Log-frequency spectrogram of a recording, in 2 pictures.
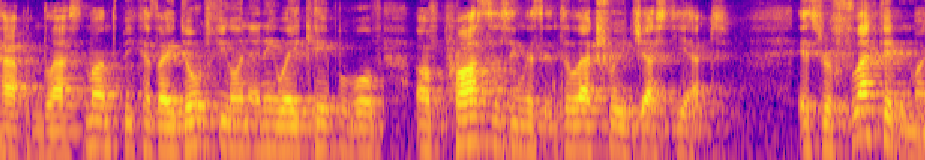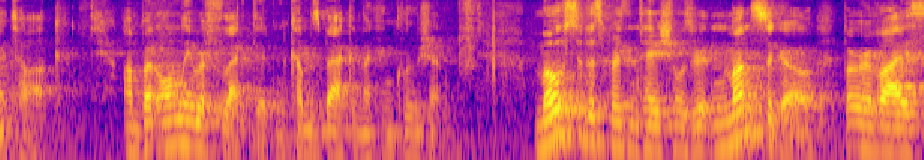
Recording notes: He gave this talk as part of a lecture series hosted by the Ellison Center at the University of Washington.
